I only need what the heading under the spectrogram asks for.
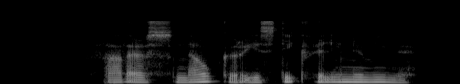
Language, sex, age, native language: Icelandic, male, 30-39, German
